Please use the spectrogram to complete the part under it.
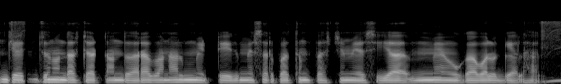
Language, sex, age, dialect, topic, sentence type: Magahi, male, 18-24, Southern, agriculture, statement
